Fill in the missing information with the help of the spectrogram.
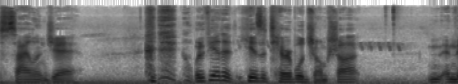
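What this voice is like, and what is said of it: Usual voice. Nothing is said of it.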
